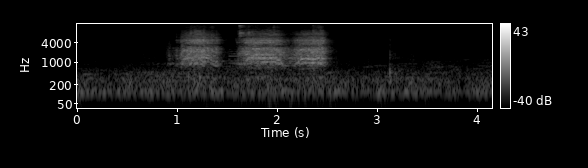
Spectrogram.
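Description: Rover 5 tracked robot chassis's electric gear motors whirring in three short bursts, each about half a second long, as the tracks are driven back and forth by remote control.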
